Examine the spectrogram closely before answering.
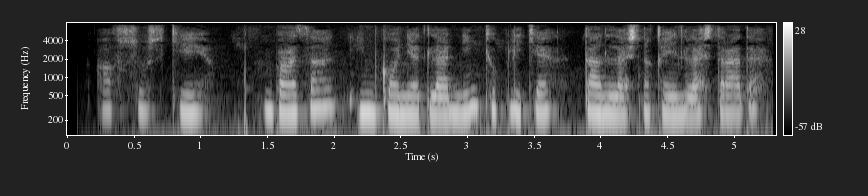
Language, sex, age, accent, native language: Uzbek, female, 18-24, Farg'ona, Uzbek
